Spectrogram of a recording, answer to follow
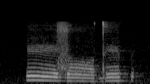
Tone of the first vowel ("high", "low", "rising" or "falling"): falling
